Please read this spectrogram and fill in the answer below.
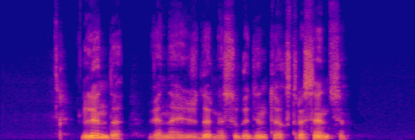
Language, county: Lithuanian, Vilnius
